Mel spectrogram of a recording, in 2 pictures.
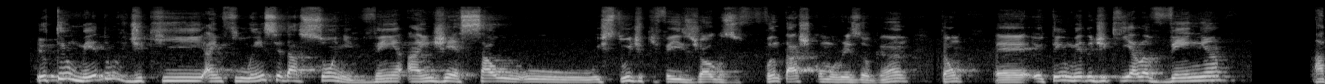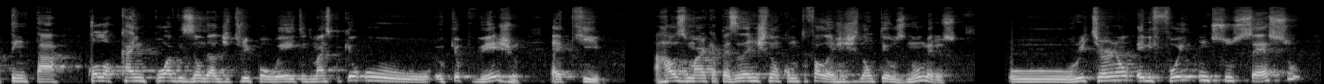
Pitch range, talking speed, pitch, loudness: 125-165 Hz, 170 wpm, 145 Hz, -20 LUFS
